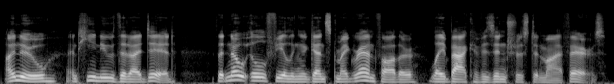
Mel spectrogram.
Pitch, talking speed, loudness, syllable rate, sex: 130 Hz, 205 wpm, -19 LUFS, 5.5 syllables/s, male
